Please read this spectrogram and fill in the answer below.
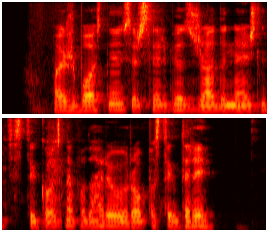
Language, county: Lithuanian, Klaipėda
